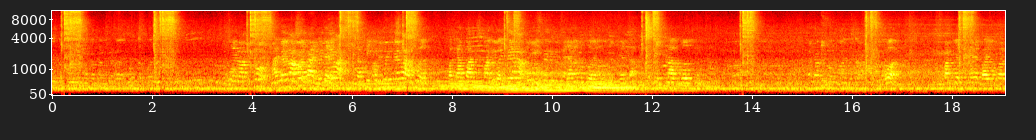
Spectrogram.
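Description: An electric welding arc crackles and hisses steadily.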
